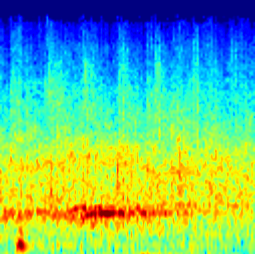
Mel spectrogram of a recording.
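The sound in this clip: An audience in Texas applauds to welcome a guest, a steady, even wash of clapping hands that holds at a moderate level throughout.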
